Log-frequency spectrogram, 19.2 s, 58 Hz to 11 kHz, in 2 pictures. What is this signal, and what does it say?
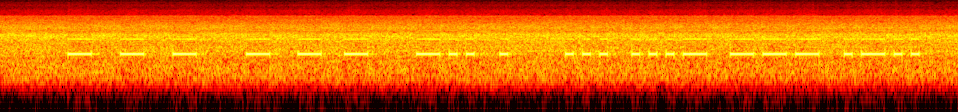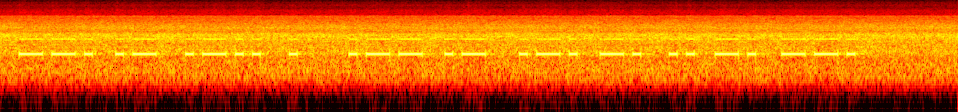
Morse code, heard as a keyed tone, hand-sent with a paddle, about 14 wpm, 880 Hz, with radio static and room echo. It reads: TTT TTT DE SVOL GALE WARNING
